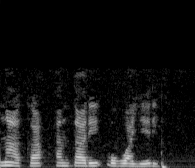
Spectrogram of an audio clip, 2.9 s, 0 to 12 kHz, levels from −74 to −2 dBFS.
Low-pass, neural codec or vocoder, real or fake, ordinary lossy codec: 7.2 kHz; none; real; AAC, 48 kbps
